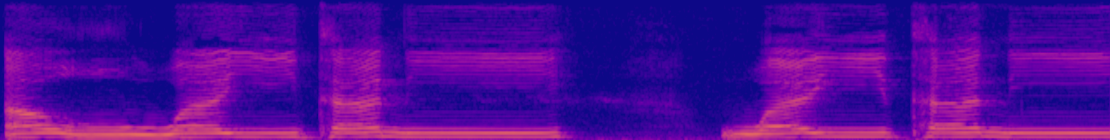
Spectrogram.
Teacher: harfun lin, sempurnakan wa lalu naikkan tengah lidah untuk ya sukun.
